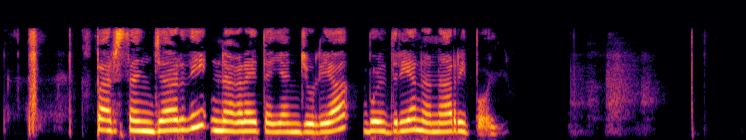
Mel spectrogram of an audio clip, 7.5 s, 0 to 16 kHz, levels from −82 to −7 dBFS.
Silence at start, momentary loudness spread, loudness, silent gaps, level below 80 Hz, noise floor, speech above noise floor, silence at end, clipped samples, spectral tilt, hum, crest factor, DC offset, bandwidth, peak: 0.3 s; 11 LU; -14 LUFS; none; -56 dBFS; -89 dBFS; 76 dB; 2.5 s; under 0.1%; -3.5 dB/octave; none; 14 dB; under 0.1%; 7.8 kHz; -2 dBFS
